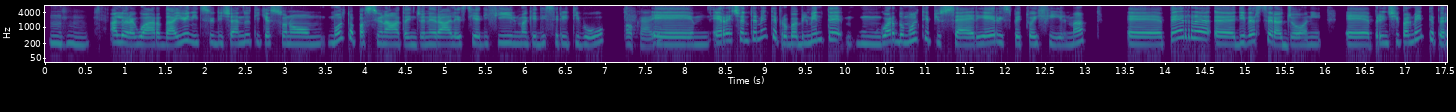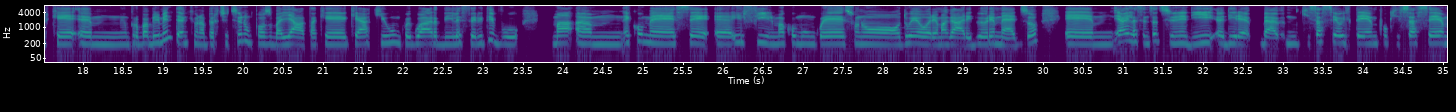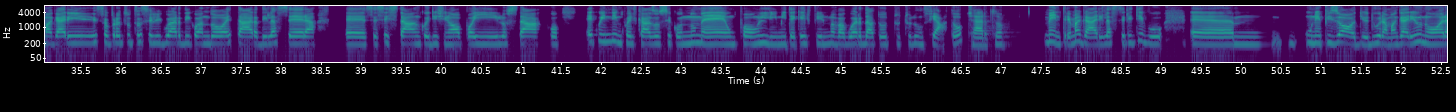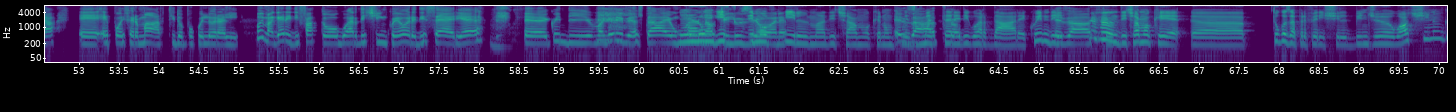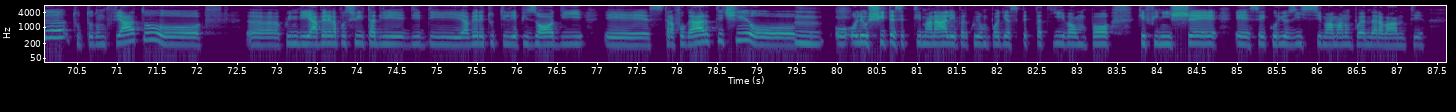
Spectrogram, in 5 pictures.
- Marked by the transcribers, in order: tapping; "film" said as "filma"; other background noise; chuckle; throat clearing; in English: "binge watching"
- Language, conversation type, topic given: Italian, podcast, Che cosa ti attrae di più nelle serie in streaming?
- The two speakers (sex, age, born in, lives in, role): female, 25-29, Italy, Italy, guest; female, 30-34, Italy, Italy, host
